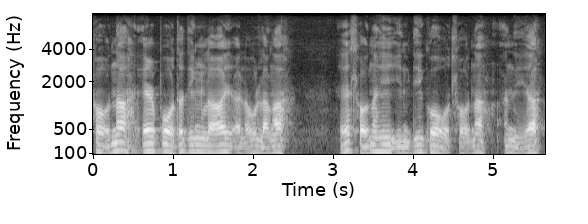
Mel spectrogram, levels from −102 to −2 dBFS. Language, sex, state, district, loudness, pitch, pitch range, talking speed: Mizo, male, Mizoram, Aizawl, -18 LUFS, 115 Hz, 110-120 Hz, 170 wpm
